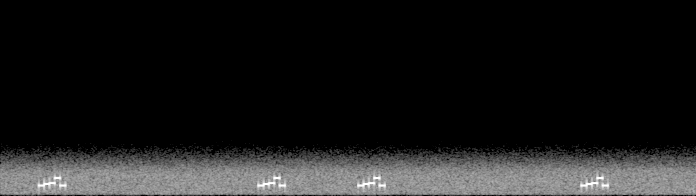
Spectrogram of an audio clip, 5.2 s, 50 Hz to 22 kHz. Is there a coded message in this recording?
Yes: five-tone selective call (EEA) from 0.3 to 4.6 s, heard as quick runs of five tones, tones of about 40 ms. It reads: 35663 35663 35663 35663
